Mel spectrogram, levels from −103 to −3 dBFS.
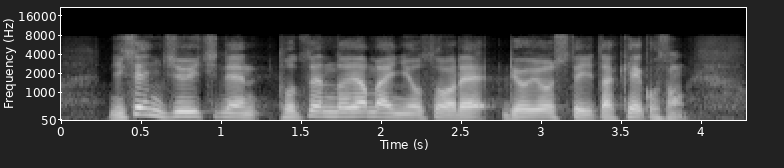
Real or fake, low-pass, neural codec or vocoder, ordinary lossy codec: fake; none; codec, 16 kHz, 6 kbps, DAC; none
